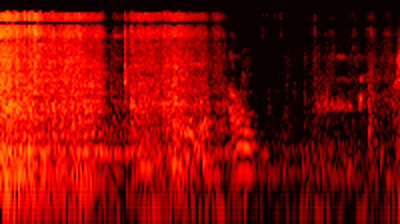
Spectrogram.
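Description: Metal baking sheet scraping and rattling as it is slid onto a wire oven rack, loudest in the first second and then fading.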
